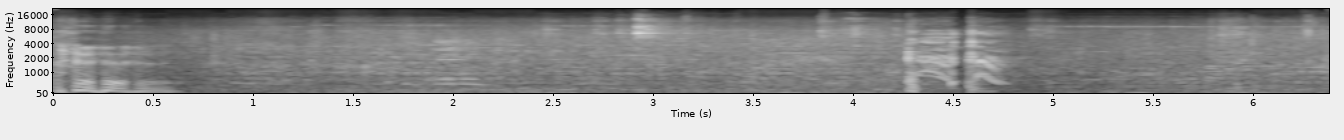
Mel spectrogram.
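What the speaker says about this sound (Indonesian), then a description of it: "Dia sudah batuk pula" A person coughs a couple of times amid busy background chatter and street noise at Ben Thanh Market, Vietnam, with a sharper burst near the end.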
